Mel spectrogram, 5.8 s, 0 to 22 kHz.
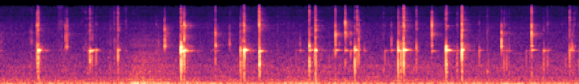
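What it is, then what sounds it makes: Glass perfume bottle. Short black nails tap and clink on the glass body and cap of a round, palm-sized pink glass "Thank U Next" perfume bottle, partly filled with liquid, held and tilted in both hands. An irregular series of quick, bright glassy clicks each ring briefly around a clear tone near 1.8 kHz and fade almost at once, over a soft low background hush.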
